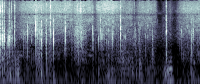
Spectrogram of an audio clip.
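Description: Hands rubbing and pressing glued patterned paper flat onto a kraft paper mailer: paper rustling with scattered small clicks and ticks.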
